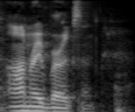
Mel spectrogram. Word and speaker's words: Henri Bergson: Since I work in the film industry, I have been a good example of what Henri Bergson, is that how you say it? – Yeah, Henri Bergson.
